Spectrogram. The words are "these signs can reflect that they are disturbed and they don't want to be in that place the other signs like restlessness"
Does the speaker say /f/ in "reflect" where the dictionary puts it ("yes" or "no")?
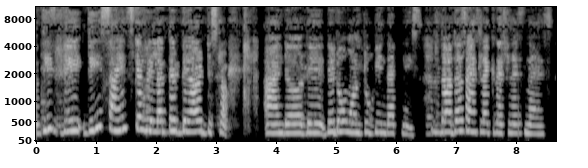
no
